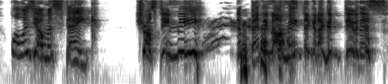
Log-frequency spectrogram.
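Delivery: high, squeaky voice. Retelling a movie scene, voicing Jaden's lines in a squeaky Jaden impression. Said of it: "Jaden squeaks again".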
